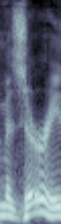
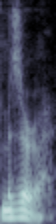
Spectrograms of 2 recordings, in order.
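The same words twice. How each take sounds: First: It is pronounced the way outsiders say it. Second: It is pronounced the way locals say it. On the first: The speaker is not from the state. "that's how we outsiders call it" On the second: The speaker is from the state. "If you're from Missouri, ... it's Missouri"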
